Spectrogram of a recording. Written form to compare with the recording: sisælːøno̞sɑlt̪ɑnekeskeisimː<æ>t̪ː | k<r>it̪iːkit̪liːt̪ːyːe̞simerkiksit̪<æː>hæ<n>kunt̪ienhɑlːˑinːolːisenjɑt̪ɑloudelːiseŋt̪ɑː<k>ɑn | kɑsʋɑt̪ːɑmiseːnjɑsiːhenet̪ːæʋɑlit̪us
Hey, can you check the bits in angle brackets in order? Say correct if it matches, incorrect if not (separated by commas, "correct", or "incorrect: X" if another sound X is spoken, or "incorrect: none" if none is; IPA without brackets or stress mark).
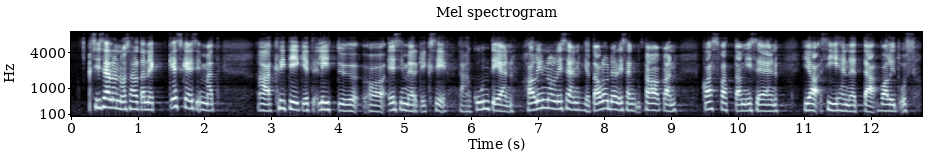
correct, correct, incorrect: æ, incorrect: ŋ, correct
